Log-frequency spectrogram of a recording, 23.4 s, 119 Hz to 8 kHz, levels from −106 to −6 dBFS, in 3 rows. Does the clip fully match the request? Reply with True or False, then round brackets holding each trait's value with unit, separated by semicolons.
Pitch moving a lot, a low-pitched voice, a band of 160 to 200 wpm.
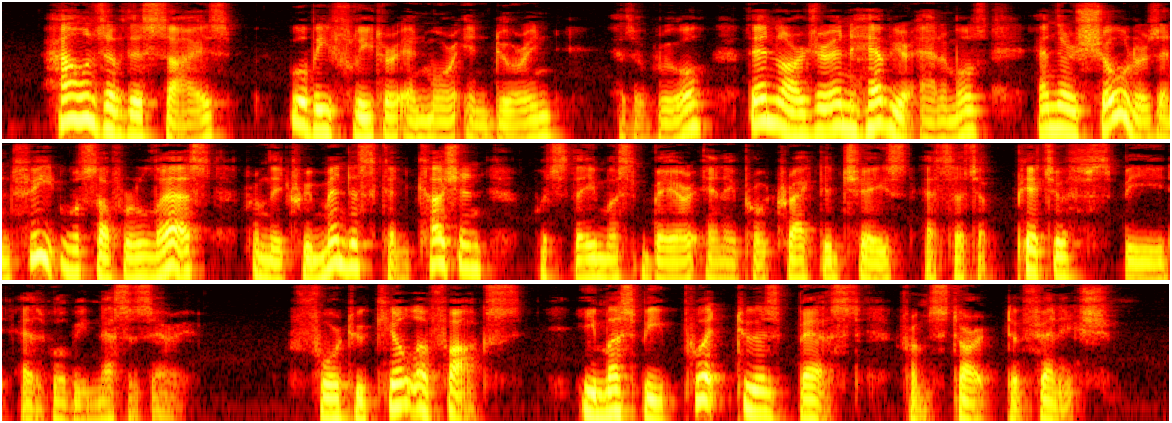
True (6.9 semitones; 125 Hz; 170 wpm)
